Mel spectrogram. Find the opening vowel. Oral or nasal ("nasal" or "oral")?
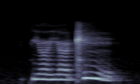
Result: nasal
